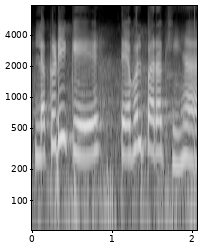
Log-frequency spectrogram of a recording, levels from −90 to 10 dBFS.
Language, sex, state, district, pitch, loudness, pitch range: Hindi, female, Punjab, Pathankot, 280 Hz, -11 LUFS, 270-310 Hz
